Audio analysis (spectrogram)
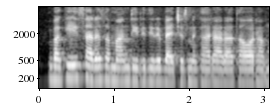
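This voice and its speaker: Over noticeable background noise, a woman talks at a fairly low pitch and moderate pace in a monotone, flat intonation. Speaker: vlogger. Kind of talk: vlog narration. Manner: casual, code-switching Hindi-English.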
